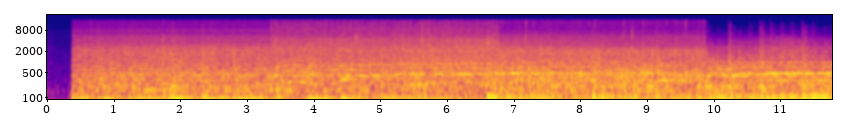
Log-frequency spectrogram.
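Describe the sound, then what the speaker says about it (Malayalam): Heavy rain pouring in a hilly region in Kalikavu, a dense, steady, loud roar of drops on surfaces that starts abruptly and continues unbroken, with no voices. "മലയോര മേഖലയിൽ കനത്ത മഴ തുടരുകയാണ്."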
